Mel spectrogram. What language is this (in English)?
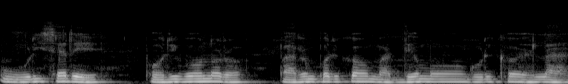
Odia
